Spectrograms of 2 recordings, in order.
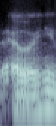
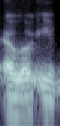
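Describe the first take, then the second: First: The h sound in the middle is clearly heard. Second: The h sound in the middle is dropped. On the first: The speaker calls it right. "instead of Elohim" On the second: The speaker calls it wrong. "the hey disappears completely"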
